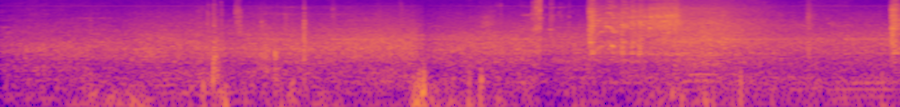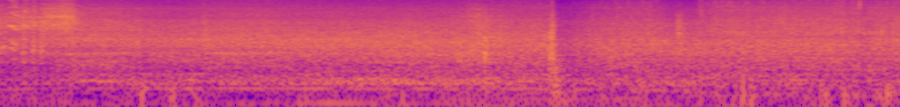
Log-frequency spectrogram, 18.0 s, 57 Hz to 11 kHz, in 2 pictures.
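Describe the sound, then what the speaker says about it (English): A 2007 Toyota Avalon engine cranks and catches, then settles into a steady idle that rumbles on, close and fairly loud, with a few knocks. "now I'm going to go ahead and start the engine up"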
